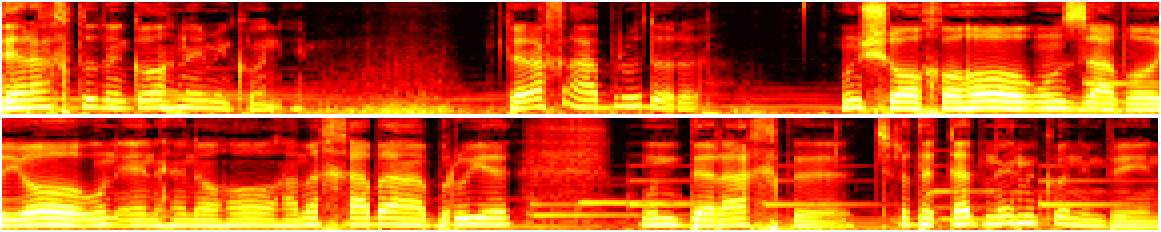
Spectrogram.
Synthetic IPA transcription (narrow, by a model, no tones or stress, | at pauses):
d̪eɾæxt̪oneɡɒːhne̞miːkʰo̞niːm | d̪̥eɾæxt̪æbɾuːd̪ɒːɾe | unʃɒːxeɦɒːunzævɒːjɒːunenɦenɒːɦɒːɦæmexæbeæbɾuːjeund̪e̞ɾæxt̪ʰet͡ʃʰeɾɒd̪e̞ɡːæt̪ʰne̞miːkʰo̞niːmbeiːn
